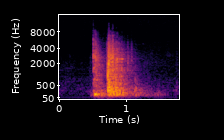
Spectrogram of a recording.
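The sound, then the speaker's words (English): A principal closes his office door: it swings shut with two quick, solid thuds a moment apart, the second louder, followed by a brief fading resonance. No voices are heard. “The principal closes the door behind them and points to a chair.”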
